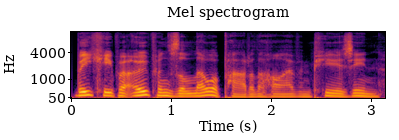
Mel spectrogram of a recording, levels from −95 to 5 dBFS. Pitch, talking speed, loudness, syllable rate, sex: 135 Hz, 230 wpm, -18 LUFS, 5.4 syllables/s, male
